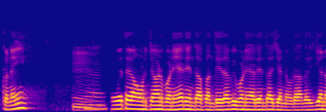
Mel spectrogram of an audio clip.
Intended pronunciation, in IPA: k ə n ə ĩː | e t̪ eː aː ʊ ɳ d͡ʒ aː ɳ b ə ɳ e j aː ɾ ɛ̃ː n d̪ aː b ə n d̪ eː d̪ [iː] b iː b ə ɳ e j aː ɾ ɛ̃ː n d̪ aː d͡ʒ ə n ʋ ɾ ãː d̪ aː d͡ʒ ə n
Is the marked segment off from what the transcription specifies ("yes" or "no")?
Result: yes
